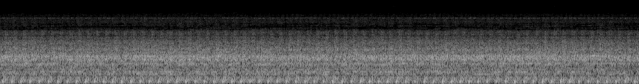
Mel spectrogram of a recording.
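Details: Honda Beat injection scooter with rough starter, hesitation on initial throttle: small single idles with an uneven, stumbling beat about two pulses a second; rough idle, cause not yet found.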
